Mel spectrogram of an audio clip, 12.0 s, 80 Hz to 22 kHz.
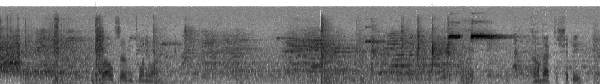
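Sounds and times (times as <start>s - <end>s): referee's whistle blasts: 9.0s - 10.2s.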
